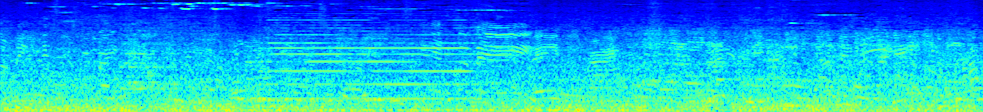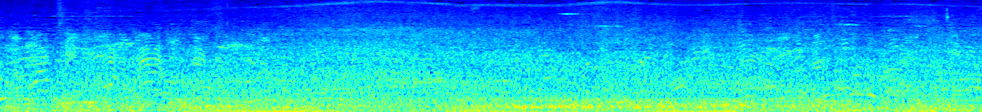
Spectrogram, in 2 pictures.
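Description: Busy city street traffic with crowd chatter. About two seconds in, a vehicle horn sounds for under two seconds. Later a heavy vehicle's engine rumbles past for several seconds.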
